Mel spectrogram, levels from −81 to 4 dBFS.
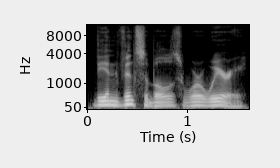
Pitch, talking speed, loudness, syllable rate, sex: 100 Hz, 150 wpm, -19 LUFS, 5.9 syllables/s, male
